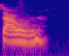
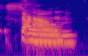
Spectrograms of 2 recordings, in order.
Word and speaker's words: Samhain: Usually in Irish, it's Saun. It's solid one word, like clown, but with an S. It's Saun.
